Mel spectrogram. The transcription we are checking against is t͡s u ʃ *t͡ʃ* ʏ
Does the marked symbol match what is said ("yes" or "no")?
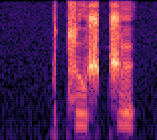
yes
